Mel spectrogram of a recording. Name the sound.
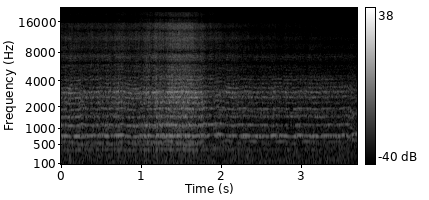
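JJRC/Eachine H8 Mini quadcopter drone motors while yawing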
